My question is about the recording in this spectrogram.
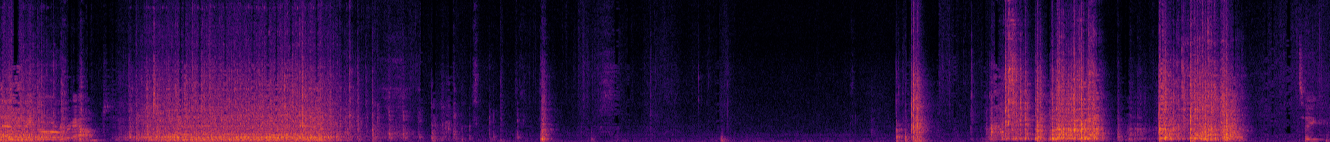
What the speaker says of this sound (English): So I just kind of lay it in my machine and stitch around, making it flat as I go around.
